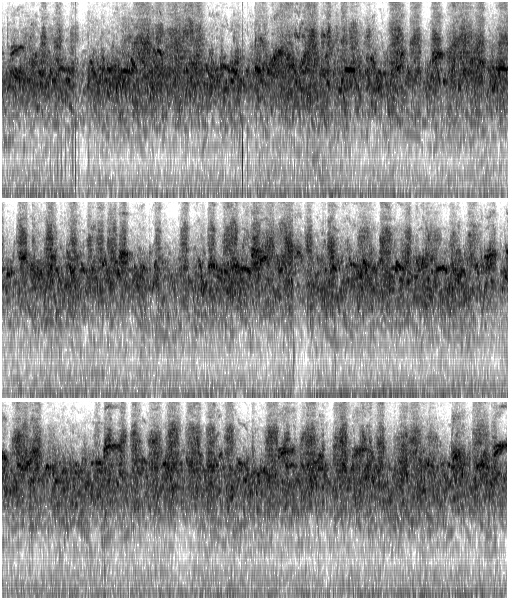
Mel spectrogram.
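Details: A group of happy yellow budgies talking at length: continuous high twittering, chirps and squeaky warbles with many overlapping voices, plus a few faint clicks and knocks.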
